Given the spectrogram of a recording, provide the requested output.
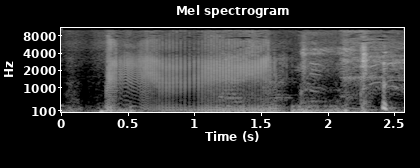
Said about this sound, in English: I hope these farts bring you joy as they have us.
